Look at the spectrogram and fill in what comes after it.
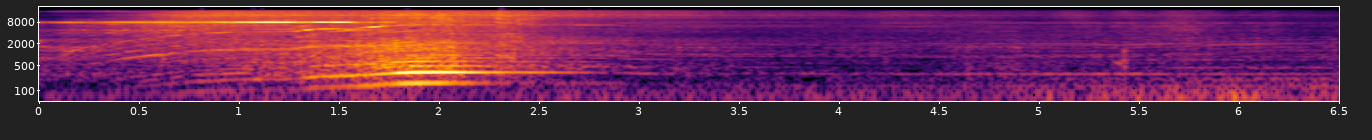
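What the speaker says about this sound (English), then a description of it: "I got the jet facing that way so I can run it down there to take off" An RC jet plane's turbine engine runs on the ground before takeoff, a loud steady whine with a rising pitch that swells, then settles into a sustained roar and hiss.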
